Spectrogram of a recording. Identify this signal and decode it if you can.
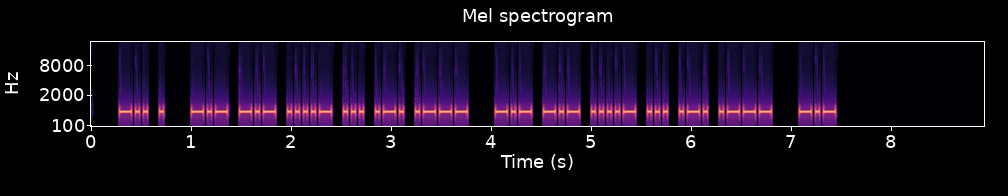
Morse code, heard as a keyed tone, about 29 wpm, 700 Hz. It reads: DE KK4SRJ KK4SRJ K
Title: Speed-Racing Common QSO Phrases - 25wpm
